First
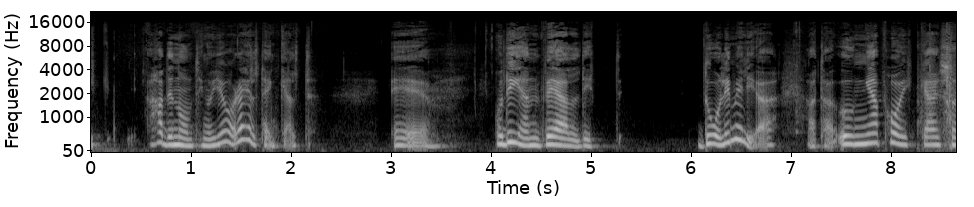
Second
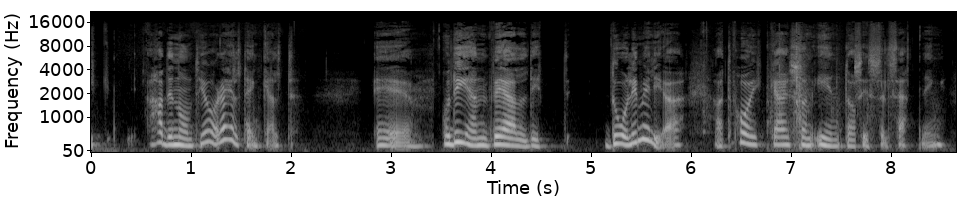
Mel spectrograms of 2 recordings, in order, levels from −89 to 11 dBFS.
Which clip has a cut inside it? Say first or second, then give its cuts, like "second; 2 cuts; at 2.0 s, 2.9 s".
second; 5 cuts; at 1.1 s, 3.4 s, 4.9 s, 6.4 s, 7.6 s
